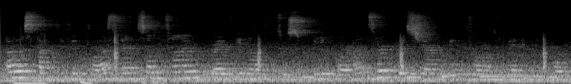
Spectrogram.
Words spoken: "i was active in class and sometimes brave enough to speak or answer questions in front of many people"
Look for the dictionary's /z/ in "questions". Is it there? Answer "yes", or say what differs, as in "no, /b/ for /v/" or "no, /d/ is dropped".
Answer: no, /z/ is dropped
